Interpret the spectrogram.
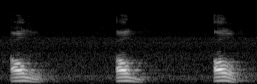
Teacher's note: इसको हमने मोटा पढ़ना है और ऊंचा पढ़ना है।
